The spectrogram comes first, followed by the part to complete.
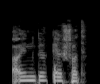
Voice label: "eingeäschert", German; adjectives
